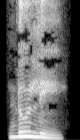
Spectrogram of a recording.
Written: ಢುಲಿ

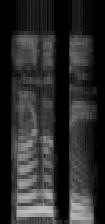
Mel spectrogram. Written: ಕಾಣಒತ್ತೆ

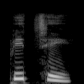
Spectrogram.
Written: ಪಿಚ್ಚೆ

